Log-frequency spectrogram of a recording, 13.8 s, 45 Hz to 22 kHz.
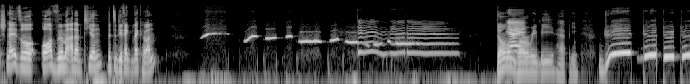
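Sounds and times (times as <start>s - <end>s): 
speech: 0.0s - 3.2s, 9.9s - 13.8s
person whistling a short bouncy tune: 4.0s - 8.5s, 12.1s - 13.8s.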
